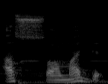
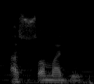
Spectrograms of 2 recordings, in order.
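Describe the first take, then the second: First: It ends on a bounced consonant with no vowel. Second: It ends with a final u vowel sound. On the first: The word is read with a pause at the end of the verse. The speaker calls it right. "karena hukumnya adalah qalqalah kubra maka dibacanya as-samad" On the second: The word is read in its original full form. The speaker calls it wrong. "bukan as-samadu"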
